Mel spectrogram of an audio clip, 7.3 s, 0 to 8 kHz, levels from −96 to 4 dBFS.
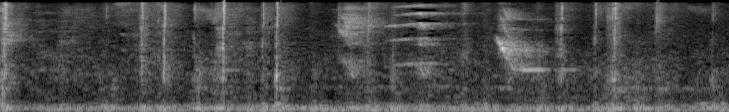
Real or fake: real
